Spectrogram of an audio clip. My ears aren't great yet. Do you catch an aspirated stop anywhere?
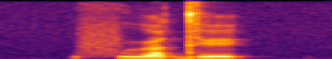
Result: no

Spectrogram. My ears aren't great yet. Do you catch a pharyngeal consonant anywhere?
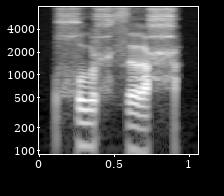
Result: yes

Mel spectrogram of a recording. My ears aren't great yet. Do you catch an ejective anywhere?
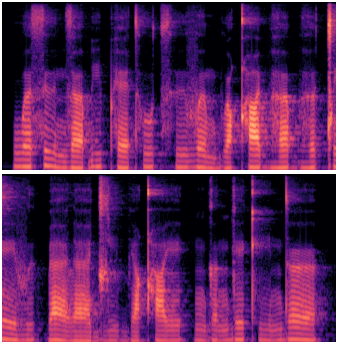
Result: no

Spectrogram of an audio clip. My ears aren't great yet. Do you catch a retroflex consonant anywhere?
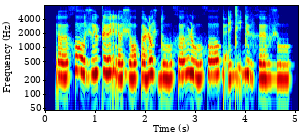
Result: yes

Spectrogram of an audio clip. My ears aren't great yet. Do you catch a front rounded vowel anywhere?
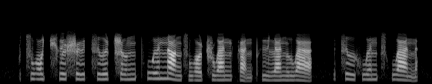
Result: yes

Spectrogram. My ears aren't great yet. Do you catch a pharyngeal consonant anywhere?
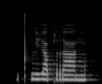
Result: no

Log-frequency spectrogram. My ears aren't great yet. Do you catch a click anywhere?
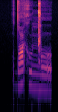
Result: yes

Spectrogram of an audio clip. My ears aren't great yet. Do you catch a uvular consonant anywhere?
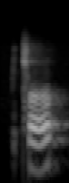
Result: no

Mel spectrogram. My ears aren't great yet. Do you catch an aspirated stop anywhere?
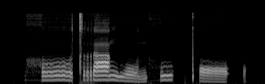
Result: yes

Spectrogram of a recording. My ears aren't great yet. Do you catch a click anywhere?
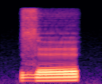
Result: no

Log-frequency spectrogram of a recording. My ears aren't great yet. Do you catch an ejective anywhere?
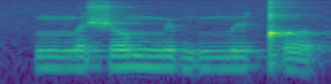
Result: yes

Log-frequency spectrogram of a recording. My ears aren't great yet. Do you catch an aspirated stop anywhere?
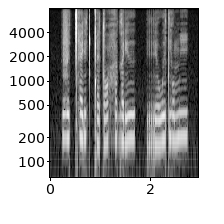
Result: yes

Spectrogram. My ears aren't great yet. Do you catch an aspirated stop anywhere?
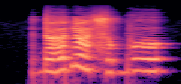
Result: no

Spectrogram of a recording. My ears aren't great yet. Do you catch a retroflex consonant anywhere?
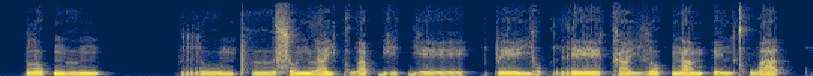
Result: no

